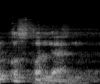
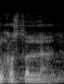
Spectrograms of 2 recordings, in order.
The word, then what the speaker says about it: القسطلاني: ألحظ أخواني فضيلة الدكتور هذه يعني على الجانب نأخذها عن نقطة لطيفة، أنكم دائما تقولون القسطلاني في دروسكم، هو اسمه هكذا؟ – نعم القسطلاني، القسطلاني، نعم نعم هذا الضبط. – لكن الناس ينطقون القسطلان؟ – لا لا، بالتشديد، بتشديد اللام، نعم.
